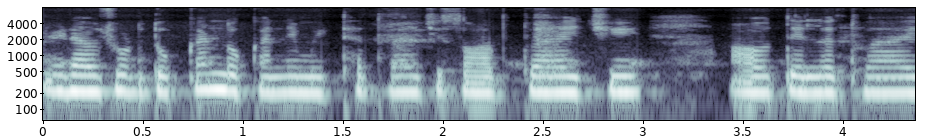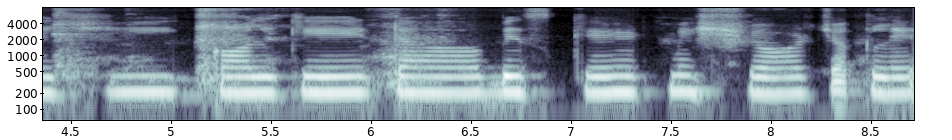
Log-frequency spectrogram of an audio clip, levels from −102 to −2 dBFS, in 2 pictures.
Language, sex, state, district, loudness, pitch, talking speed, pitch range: Odia, female, Odisha, Khordha, -16 LUFS, 205 Hz, 150 wpm, 200-210 Hz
